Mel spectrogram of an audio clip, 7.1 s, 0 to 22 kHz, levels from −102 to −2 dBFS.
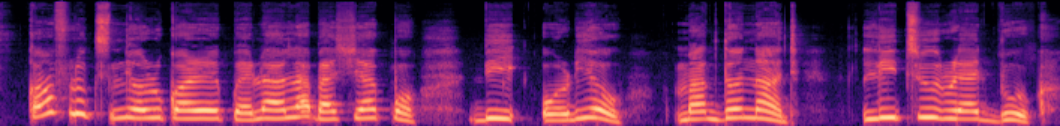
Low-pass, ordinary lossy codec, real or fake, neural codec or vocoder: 19.8 kHz; Opus, 64 kbps; real; none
